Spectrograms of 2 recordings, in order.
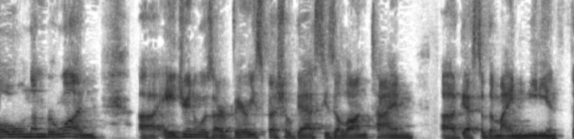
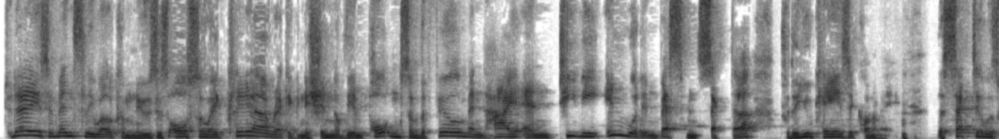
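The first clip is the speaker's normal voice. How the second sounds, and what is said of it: Put-on generic British accent. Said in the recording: “This is not an Adrian. This will just be a generic British.”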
